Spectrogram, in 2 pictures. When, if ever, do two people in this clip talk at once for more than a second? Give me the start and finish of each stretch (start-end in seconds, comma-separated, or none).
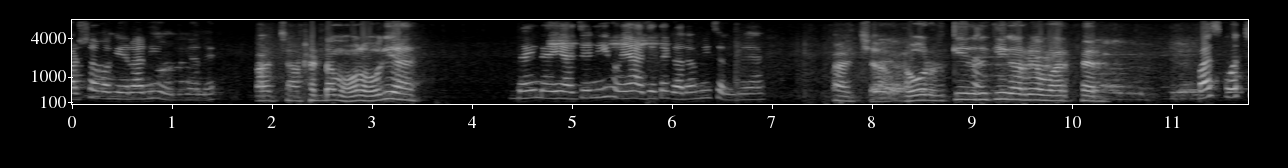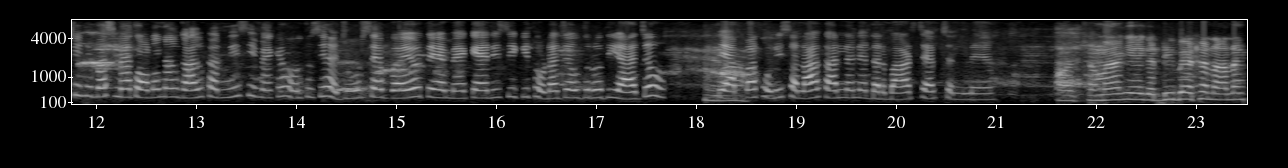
none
